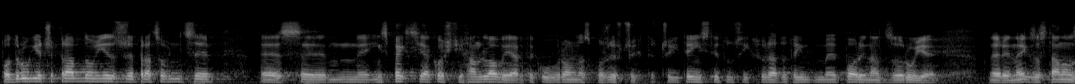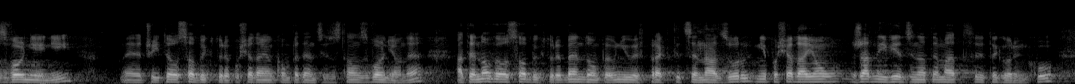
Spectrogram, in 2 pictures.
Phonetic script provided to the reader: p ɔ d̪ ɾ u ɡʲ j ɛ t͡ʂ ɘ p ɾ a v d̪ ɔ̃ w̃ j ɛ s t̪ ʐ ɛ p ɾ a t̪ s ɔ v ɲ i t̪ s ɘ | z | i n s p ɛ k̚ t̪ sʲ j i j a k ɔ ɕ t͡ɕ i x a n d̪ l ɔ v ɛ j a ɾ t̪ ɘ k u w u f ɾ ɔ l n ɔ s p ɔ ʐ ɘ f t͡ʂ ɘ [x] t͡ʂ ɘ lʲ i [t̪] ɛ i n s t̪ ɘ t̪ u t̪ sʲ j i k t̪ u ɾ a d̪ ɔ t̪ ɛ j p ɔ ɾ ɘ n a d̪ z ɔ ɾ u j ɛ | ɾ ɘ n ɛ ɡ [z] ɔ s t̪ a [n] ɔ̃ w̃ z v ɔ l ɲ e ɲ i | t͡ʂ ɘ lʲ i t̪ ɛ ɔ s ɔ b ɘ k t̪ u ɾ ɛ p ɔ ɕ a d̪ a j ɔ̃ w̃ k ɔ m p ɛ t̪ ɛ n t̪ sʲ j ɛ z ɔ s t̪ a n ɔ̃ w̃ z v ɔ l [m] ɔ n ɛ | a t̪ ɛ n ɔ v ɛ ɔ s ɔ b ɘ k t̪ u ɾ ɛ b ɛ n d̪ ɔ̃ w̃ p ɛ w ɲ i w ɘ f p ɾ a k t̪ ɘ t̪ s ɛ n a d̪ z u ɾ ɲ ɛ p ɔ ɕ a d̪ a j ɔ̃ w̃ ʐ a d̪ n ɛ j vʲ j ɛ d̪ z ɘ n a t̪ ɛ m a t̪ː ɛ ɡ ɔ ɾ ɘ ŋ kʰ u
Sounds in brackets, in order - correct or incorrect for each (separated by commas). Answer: correct, correct, correct, correct, incorrect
